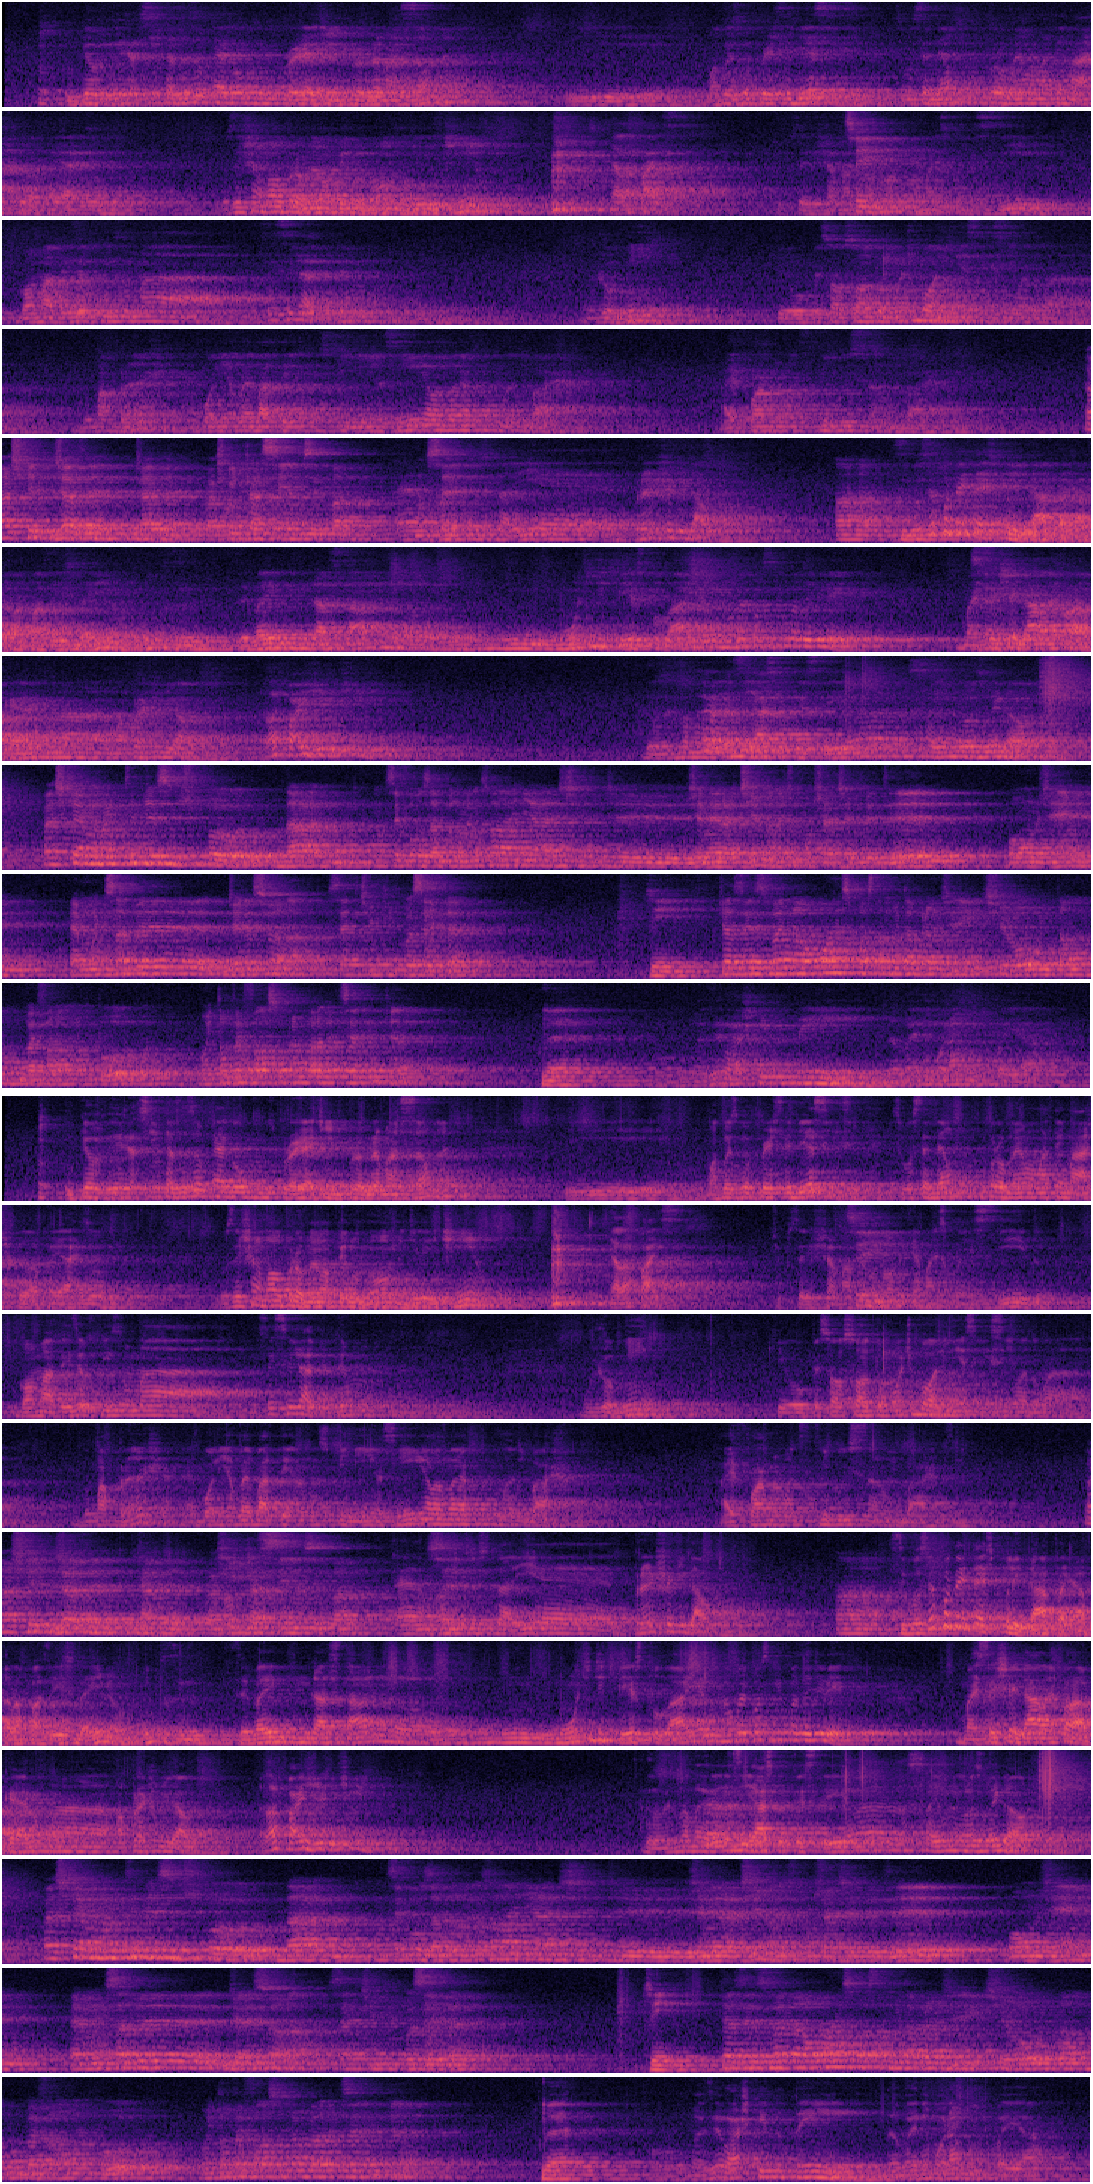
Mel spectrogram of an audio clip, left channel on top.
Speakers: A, on the right (about 70°); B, on the left (about 35°).
A: o que eu vejo, assim, que às vezes eu pego uns projetinhos de programação, né? E uma coisa que eu percebi, é assim, se, se você der um problema matemático lá pra IA resolver, se você chamar o problema pelo nome direitinho, ela faz. Tipo, você chamar
B: Sim,
A: pelo nome que é mais conhecido. Igual uma vez eu fiz uma. Não sei se você já viu, tem um, um um joguinho que o pessoal solta um monte de bolinha assim em cima de uma, de uma prancha, a bolinha vai batendo nos pininhos assim e ela vai acumulando embaixo. Aí forma uma distribuição embaixo, assim.
B: acho que já vi, já
A: É,
B: vi. Eu
A: o
B: acho
A: nome
B: que em cassino,
A: disso,
B: se pá,
A: é,
B: não
A: o
B: sei.
A: nome disso daí é prancha de Galton.
B: Aham,
A: Se você for tentar explicar pra IA pra ela fazer isso daí, meu, puta, você- vai gastar um, um monte de texto lá e ela não vai conseguir fazer direito. Mas
B: sim.
A: você chegar lá e falar, "Ah, eu quero uma, uma prancha de Galton. Ela faz direitinho, cara. Pelo menos na maioria
B: É,
A: das IAs que eu testei, ela saiu um negócio legal.
B: acho que é muito disso, de, tipo, da, quando você for usar pelo menos uma IA de, de generativa, né? Tipo um chat GPT ou um Gemini, é muito saber direcionar certinho o que que você quer.
A: Sim,
B: Que às vezes vai dar ou uma resposta muito abrangente, ou então vai falar muito pouco, ou então vai falar sobre uma parada que você nem quer.
A: né? Oh, mas eu acho que ainda tem. Ainda vai demorar muito pra IA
